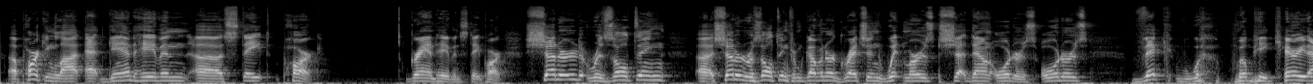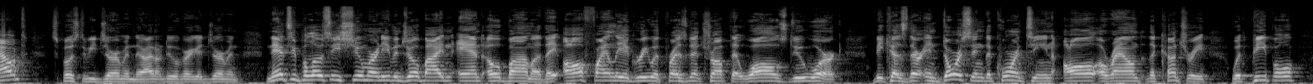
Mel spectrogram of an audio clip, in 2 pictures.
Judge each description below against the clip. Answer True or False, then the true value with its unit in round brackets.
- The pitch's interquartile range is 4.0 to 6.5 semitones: True (4.7 semitones)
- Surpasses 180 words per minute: False (170 wpm)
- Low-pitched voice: False (165 Hz)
